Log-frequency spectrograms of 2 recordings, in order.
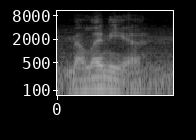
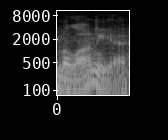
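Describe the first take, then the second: First: The name is said slowly and clearly. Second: The name is said quickly and loosely.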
